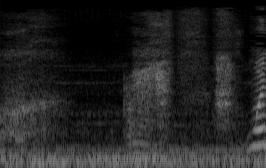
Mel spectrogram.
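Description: An animated character's voice: the trailing end of a startled "oh", then a breathy gasp about a second in, over a low steady hum.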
